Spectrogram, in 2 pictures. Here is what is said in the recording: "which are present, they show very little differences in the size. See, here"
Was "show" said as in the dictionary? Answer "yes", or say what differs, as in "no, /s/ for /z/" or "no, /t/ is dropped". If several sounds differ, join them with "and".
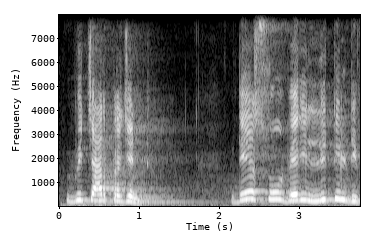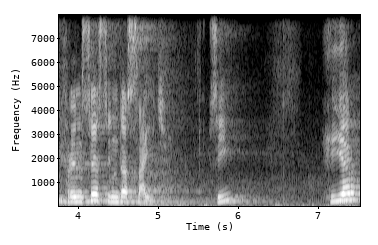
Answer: no, /s/ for /ʃ/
